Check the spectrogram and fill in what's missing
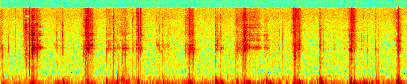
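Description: Fingertips and nails scratch and tap the body of a hollow wooden vase close to the microphone. The result is an irregular stream of short, dry taps and scratchy rubs: soft, low thuds with brief bright clicks that die away almost instantly.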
